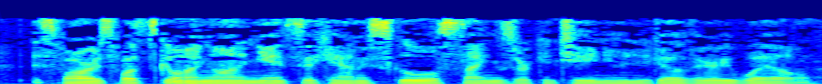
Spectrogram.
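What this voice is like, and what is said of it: Hoarse voice. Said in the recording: “I'm sorry for my hoarse voice, but I've had a little bit of a cold.”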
